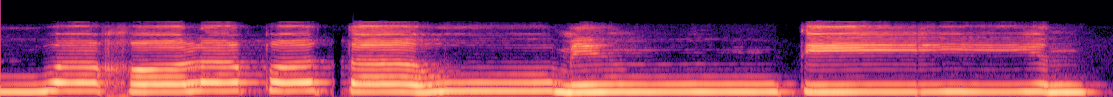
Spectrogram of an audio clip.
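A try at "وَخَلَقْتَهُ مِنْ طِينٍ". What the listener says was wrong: Ketipisan dengungnya. Ketipisan dengungnya. Tinnya. Miltin. Nggak naik ini lidahnya. Milti. Tapi jadi caranya bacanya ya pas di kayak lidahnya kayak mau baca huruf po-nya tasdid. Milk. Milk.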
